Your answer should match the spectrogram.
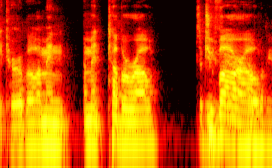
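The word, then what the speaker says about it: Tubarão: I meant Tubaro. To be fair, Tubaro. nobody knows how to pronounce the name right now. Yeah. Tubaro. I've heard like Tubarao, Tubarao.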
